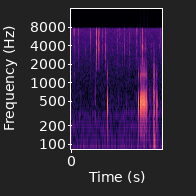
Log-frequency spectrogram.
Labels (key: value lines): label: biophony, knock croak
recorder: SoundTrap 300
